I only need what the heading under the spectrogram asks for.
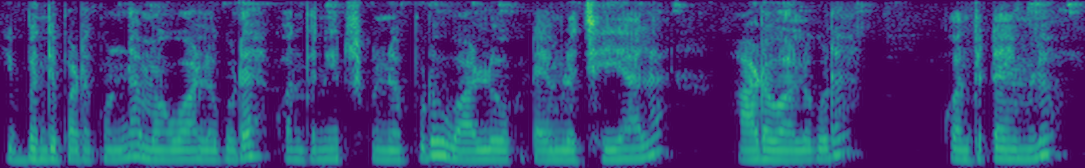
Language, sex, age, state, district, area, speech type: Telugu, female, 30-45, Andhra Pradesh, Sri Balaji, urban, spontaneous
